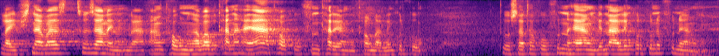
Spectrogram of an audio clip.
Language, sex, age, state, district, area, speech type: Bodo, female, 60+, Assam, Chirang, urban, spontaneous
